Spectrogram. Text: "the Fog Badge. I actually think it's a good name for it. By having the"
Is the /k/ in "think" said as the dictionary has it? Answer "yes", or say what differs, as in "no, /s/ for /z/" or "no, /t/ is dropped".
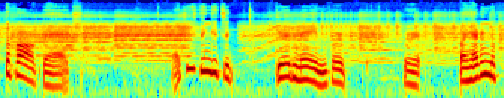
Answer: yes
